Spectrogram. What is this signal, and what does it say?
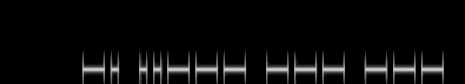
Morse code, heard as a keyed tone, about 17 wpm, 700 Hz. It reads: N2OO
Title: Easy Call Signs Repeated 2x - 17wpm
